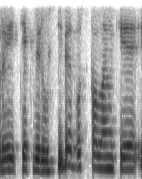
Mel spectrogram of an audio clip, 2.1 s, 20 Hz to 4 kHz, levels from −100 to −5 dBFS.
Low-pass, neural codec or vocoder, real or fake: 3.6 kHz; none; real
